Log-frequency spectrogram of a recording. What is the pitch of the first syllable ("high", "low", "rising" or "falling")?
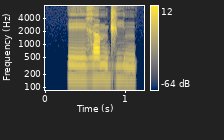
low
